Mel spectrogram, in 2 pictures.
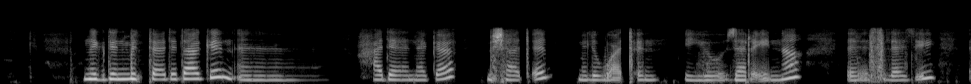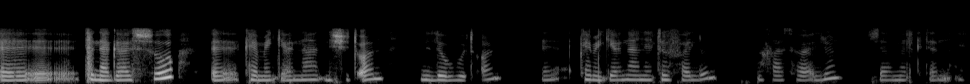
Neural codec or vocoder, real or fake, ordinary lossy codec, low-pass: vocoder, 22.05 kHz, 80 mel bands, WaveNeXt; fake; Opus, 32 kbps; 5.4 kHz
